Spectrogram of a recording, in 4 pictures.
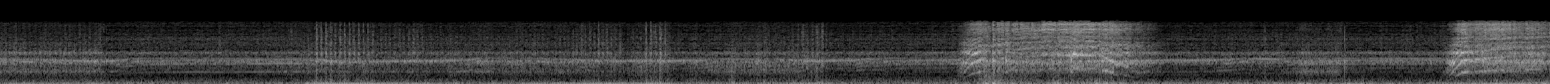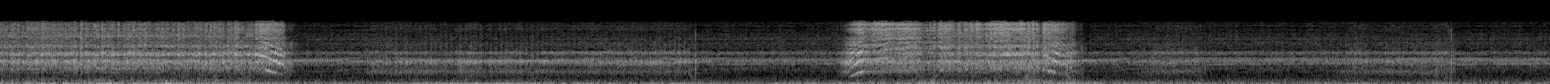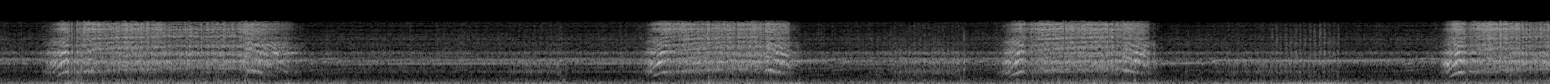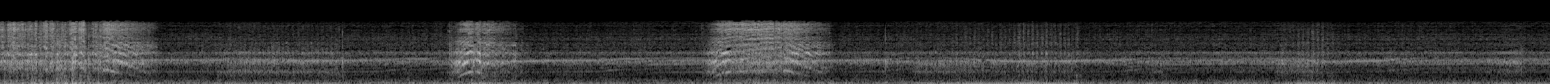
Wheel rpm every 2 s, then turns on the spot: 10, 10, 20, 20, 20, 110, 0, 120, 190, 40, 30, 10, 160, 20, 10, 30, 140, 0, 50, 70, 80, 50, 40, 150, 10, 20, 20, 40, 10, 20, 0.
0-8 18-22 26-30 38-40 42-44 48-50 54-60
